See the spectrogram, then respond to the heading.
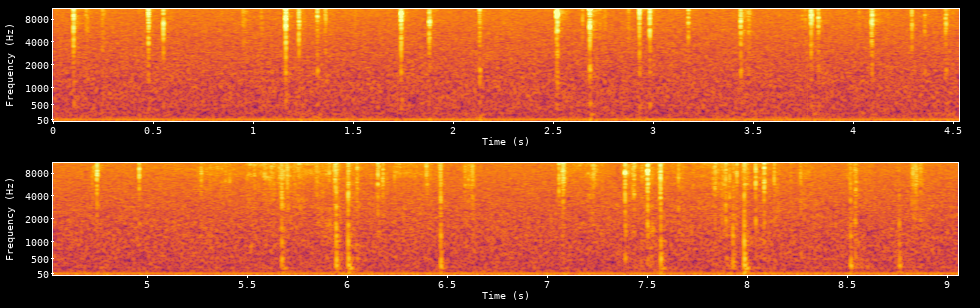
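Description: Fingertips lightly type on an Apple laptop keyboard with black plastic keys and an aluminium body, giving quiet, sharp, bright clicks and taps at an irregular pace. A steady low hum runs underneath throughout.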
